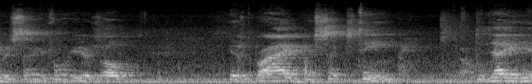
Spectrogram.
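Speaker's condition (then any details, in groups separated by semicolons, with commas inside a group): Tongue cancer surgery; both sides of tongue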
